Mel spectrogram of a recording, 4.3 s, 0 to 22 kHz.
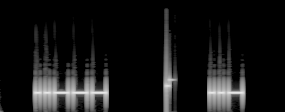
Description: Morse code, heard as a keyed tone, about 17 wpm, 700 Hz. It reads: 2 U
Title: Single Letter-Number - Rapid-Fire 17wpm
